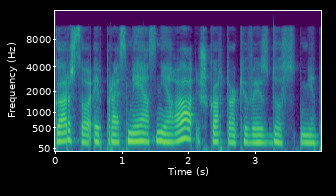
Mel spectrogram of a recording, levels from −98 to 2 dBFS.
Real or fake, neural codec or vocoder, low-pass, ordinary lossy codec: fake; codec, 24 kHz, 0.9 kbps, WavTokenizer, medium speech release version 1; 10.8 kHz; AAC, 64 kbps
